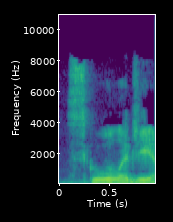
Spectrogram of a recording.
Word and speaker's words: Schoology: right schoology and so they put the pronunciation right on their booth this year um and so that's the way i had been saying i i usually say things wrong so i was surprised i was right but schoology is the definitive pronunciation straight from the company and i mean some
